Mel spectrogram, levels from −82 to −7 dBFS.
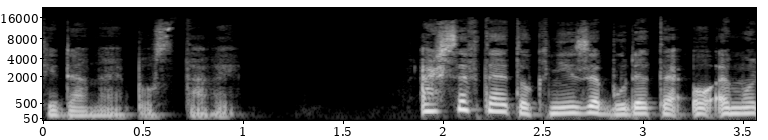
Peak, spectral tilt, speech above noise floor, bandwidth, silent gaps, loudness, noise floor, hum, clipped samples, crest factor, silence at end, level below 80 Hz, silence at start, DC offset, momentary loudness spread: -4 dBFS; -5 dB/octave; 52 dB; 15.5 kHz; none; -22 LUFS; -74 dBFS; none; under 0.1%; 20 dB; 0 s; -52 dBFS; 0 s; under 0.1%; 12 LU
